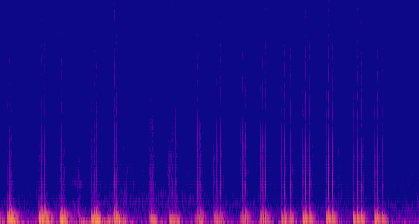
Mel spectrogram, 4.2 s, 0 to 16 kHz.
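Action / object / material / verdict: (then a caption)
tap / laminated hardboard placemat / hardboard / none. A rigid, flat, rectangular laminated hardboard placemat, a solid thin board with a blue textured border and a printed photo of an Irish castle, is held up in both hands and tapped and scratched with fingertips and nails. About 18 quick, dull, low thumps sound at a loose, slightly uneven pace of roughly two per second. Each knock is deep and muffled and dies away almost at once.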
